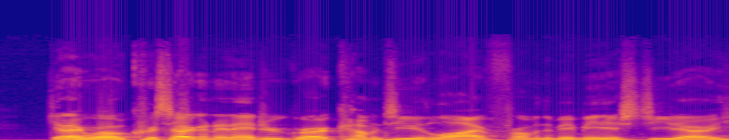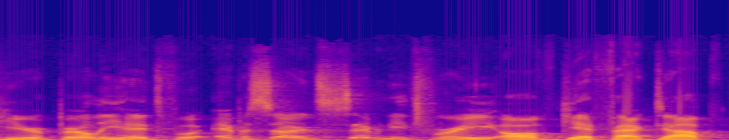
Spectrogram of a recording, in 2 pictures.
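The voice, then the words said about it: Strained, hoarse voice. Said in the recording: “I'm already losing my voice.”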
